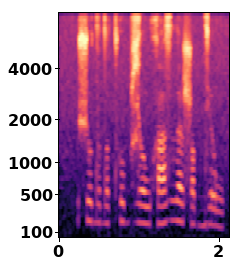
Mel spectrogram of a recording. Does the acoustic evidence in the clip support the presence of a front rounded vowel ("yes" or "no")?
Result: no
